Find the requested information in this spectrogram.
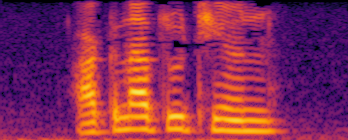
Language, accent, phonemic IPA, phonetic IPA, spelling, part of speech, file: Armenian, Eastern Armenian, /ɑknɑt͡suˈtʰjun/, [ɑknɑt͡sut͡sʰjún], ակնածություն, noun, Hy-ակնածություն.ogg
- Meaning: veneration, reverence, respect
